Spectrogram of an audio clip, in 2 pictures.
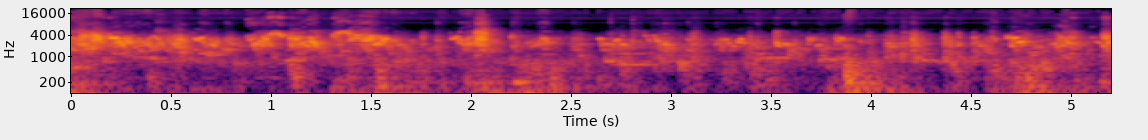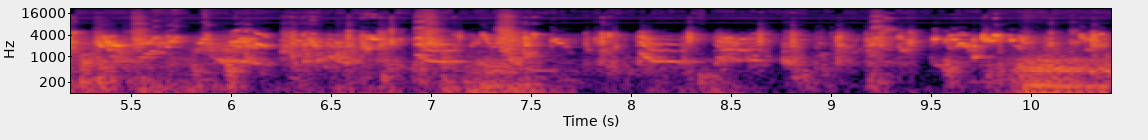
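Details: A group of young parrots keeps up rapid scratchy squawks and short piping chirps, densely layered, with occasional quiet clicks.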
